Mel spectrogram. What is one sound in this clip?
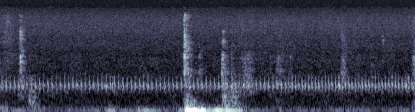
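Footsteps thud on a carpeted floor.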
